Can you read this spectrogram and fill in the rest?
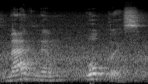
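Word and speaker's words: magnum opus: lingua Franca of India the next word is मैग्नम ओपस spelling is एम ए जीी एन यू एम ओ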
